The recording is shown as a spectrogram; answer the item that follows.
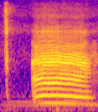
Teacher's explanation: there's a dental click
